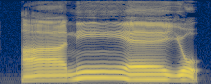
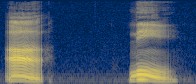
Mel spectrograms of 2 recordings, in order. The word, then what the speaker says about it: 아니에요: One time slowly, it's 아니에요. And now by syllable, 아니에요. 아니에요.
